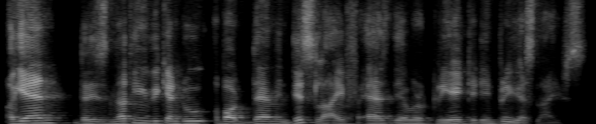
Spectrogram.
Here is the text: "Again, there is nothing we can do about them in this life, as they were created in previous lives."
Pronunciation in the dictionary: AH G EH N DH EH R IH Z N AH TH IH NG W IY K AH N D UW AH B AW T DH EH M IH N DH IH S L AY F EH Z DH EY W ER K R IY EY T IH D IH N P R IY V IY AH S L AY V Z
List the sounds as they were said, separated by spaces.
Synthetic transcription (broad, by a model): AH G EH N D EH R IH Z N AH T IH NG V IY K AH N D UW AH B AW T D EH M IH N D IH S L AY F EH Z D EY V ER K R IY EY T IH D IH N P R IY V IY AH S L AY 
